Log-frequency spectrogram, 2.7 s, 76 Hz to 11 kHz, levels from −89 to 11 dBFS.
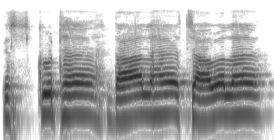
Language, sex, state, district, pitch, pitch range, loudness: Hindi, male, Bihar, East Champaran, 185 Hz, 175-190 Hz, -13 LUFS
